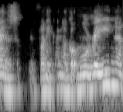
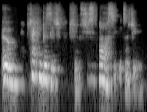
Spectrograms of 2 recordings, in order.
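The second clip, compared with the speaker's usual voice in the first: imitating fans with a much higher, swooning English lilt; mock gushing fan; 7 semitones higher than usual. Mocking fans who call her classy, in a high gushing voice. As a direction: put on the people who call her classy, raised and airy. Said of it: "people say".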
